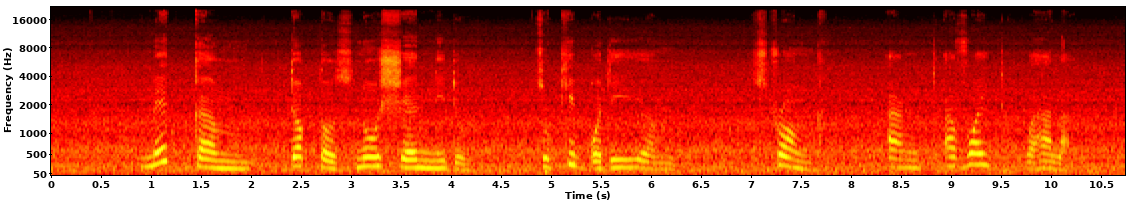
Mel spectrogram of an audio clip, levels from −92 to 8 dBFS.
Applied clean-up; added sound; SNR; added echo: none; Mechanisms; 11 dB; none.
